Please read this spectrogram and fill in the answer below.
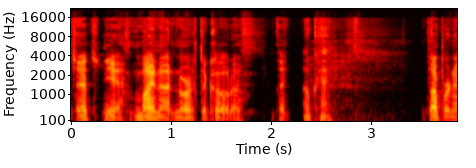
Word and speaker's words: Minot: Is that how that's pronounced? That's, yeah, Minot, North Dakota.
